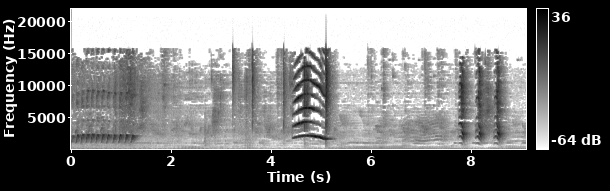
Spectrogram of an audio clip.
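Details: Black-throated laughingthrush from Myanmar: a fast buzzy rattling trill, a pause, one loud clear whistle dropping in pitch, then three sharp chirps near the end over a low steady hum.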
